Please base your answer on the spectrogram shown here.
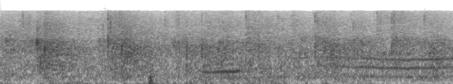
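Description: Church congregation applauding and cheering in praise during a Sunday service, a steady wash of clapping that holds evenly throughout the short stretch, with scattered voices mixed in.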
